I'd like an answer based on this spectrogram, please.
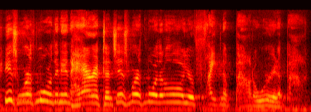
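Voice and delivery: building sermon plea; rising preaching. Acted. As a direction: lift the voice and press the point.

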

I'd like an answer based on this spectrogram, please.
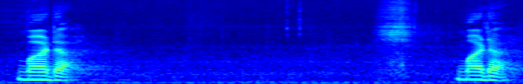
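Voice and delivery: "Murder" said alone with a clear d; d-sound demonstration. Shown as a demonstration. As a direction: model the middle d of "Murder" for students. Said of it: "âm đờ nè".

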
